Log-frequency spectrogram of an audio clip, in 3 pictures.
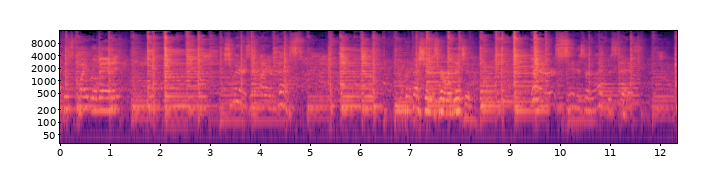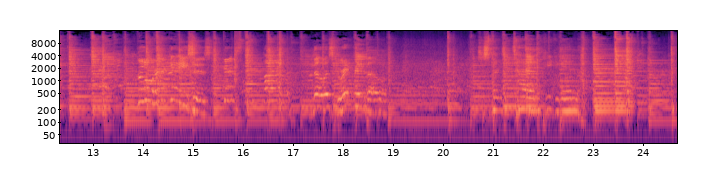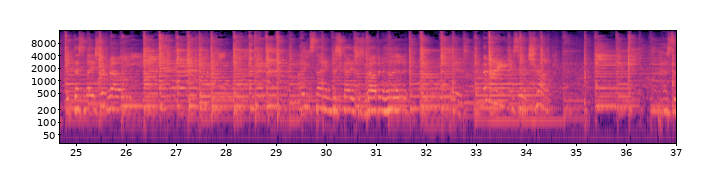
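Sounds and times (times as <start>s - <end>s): acoustic guitars strumming chords: 0.0s - 37.0s
picked guitar lead line: 0.0s - 37.0s.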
